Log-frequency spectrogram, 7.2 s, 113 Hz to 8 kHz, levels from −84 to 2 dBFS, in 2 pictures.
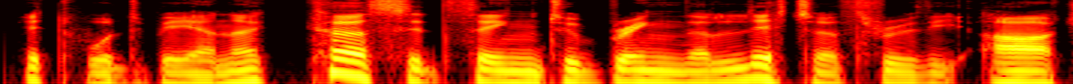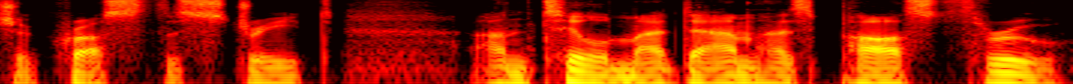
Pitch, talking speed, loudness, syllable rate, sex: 100 Hz, 175 wpm, -21 LUFS, 4.5 syllables/s, male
